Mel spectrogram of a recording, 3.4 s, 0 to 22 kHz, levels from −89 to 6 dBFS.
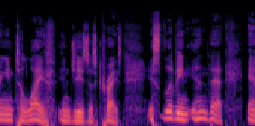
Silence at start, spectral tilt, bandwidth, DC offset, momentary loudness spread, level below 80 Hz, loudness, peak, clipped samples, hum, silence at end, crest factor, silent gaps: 0 s; -5.5 dB/octave; 15.5 kHz; under 0.1%; 9 LU; -50 dBFS; -32 LUFS; -18 dBFS; under 0.1%; none; 0 s; 14 dB; none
